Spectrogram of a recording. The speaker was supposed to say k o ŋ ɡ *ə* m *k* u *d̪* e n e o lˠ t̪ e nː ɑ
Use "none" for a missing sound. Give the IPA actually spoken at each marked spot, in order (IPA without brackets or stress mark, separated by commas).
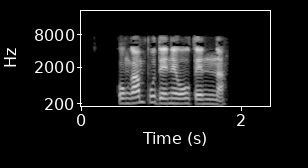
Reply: ɑ, p, d̪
